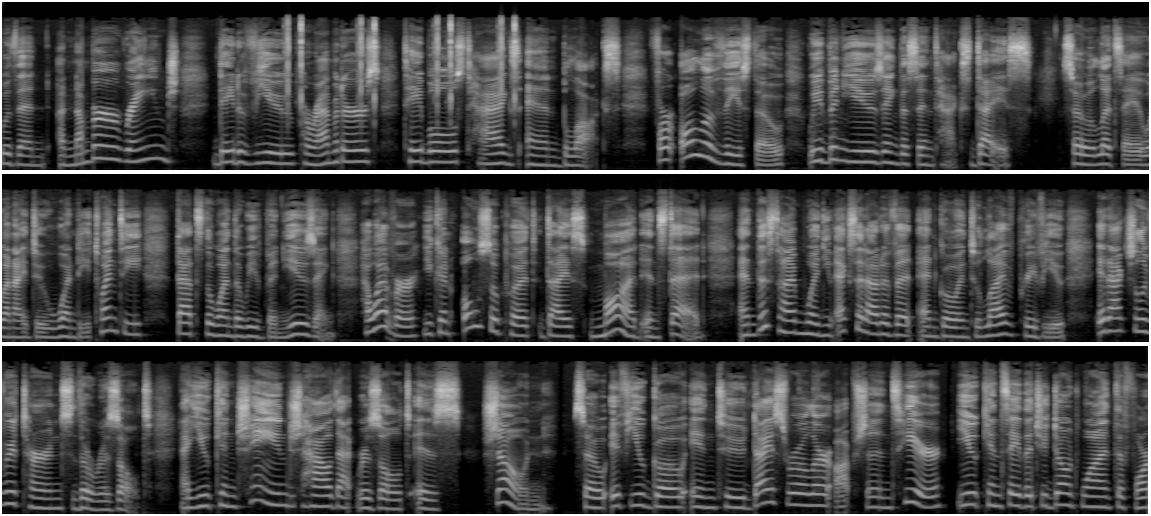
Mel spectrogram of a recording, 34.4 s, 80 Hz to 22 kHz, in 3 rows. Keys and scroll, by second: 7.5-8.7 typing, 10.6-11.7 typing, 12.4 Up, 13.8 Down, 14.7 alt+Left, 14.8 alt+Left, 15.1 alt+Left, 15.9-17.0 typing, 20.9 Up.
